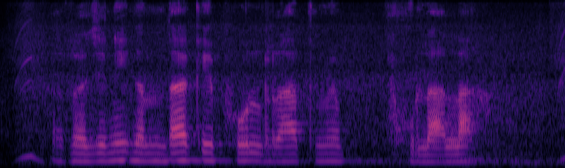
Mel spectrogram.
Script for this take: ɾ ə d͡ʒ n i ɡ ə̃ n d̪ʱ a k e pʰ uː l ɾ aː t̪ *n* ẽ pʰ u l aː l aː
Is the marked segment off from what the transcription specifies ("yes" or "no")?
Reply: yes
